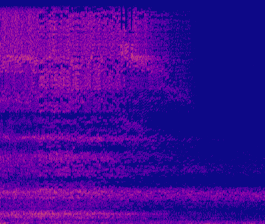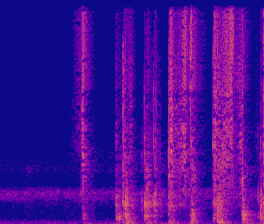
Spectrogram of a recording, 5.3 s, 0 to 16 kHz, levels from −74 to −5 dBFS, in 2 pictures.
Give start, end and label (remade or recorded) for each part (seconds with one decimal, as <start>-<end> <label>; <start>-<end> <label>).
0.0-5.3 recorded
